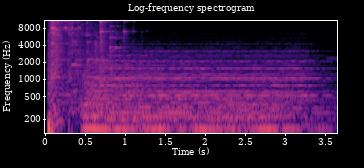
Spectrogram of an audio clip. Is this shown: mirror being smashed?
yes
